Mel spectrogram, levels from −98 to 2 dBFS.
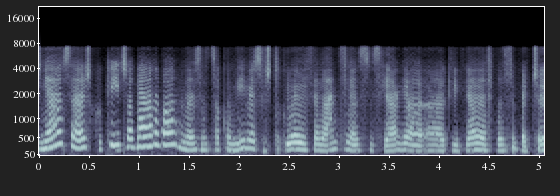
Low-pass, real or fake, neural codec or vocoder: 7.2 kHz; fake; codec, 16 kHz, 0.5 kbps, FreqCodec, smaller model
